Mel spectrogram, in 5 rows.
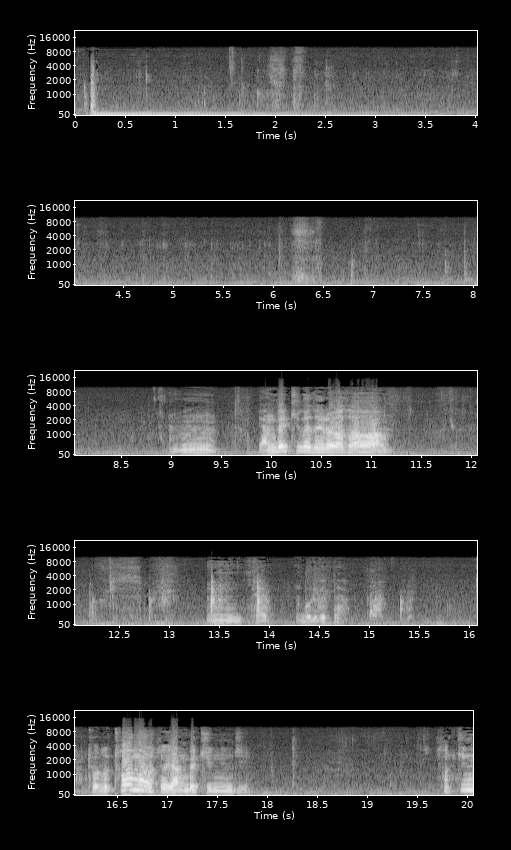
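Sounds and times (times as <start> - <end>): steady low hum: 0.0 - 20.0
person chewing with full mouth: 1.5 - 7.7, 11.2 - 13.1.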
